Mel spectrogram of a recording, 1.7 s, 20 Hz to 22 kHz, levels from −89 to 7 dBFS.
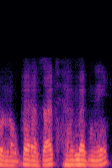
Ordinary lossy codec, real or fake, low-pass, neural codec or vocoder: AAC, 32 kbps; fake; 5.4 kHz; codec, 16 kHz, 1 kbps, FreqCodec, smaller model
